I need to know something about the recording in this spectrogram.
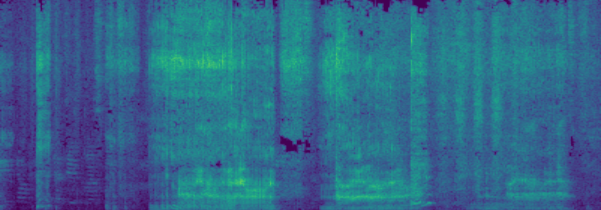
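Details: English Bulldog growling while playing with a tennis ball indoors, a rough, snoring-like monster sound in two long bursts of about two seconds each, with a woman talking over it in between.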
